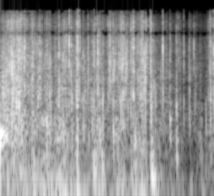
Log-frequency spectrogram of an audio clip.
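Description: Clear plastic packaging crinkling as it is handled, a dense run of small crackles that grows fainter and sparser towards the end.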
